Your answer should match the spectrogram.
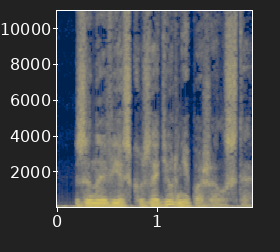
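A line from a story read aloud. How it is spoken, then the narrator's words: Calm request. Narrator (Russian): спокойно попросил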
